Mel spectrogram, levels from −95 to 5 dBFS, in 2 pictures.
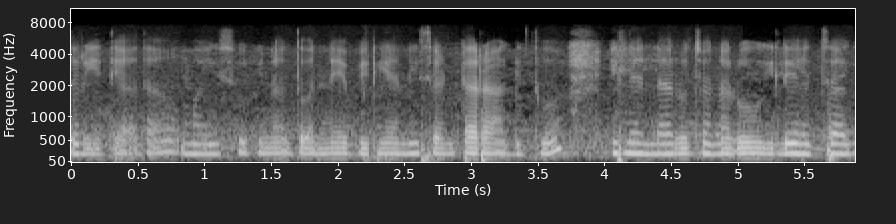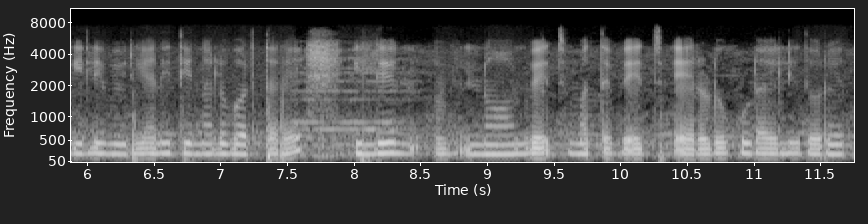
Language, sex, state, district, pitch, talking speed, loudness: Kannada, male, Karnataka, Mysore, 110 Hz, 110 wpm, -20 LUFS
